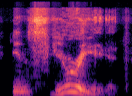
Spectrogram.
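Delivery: infuriated drawn out slowly, each syllable weighted; slow, weighty. Real, not acted. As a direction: let infuriated sink in slowly. Repeats word for emphasis.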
